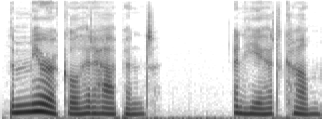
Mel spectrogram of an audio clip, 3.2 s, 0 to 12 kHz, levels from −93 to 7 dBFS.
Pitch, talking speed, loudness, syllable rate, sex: 170 Hz, 150 wpm, -16 LUFS, 5.2 syllables/s, female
